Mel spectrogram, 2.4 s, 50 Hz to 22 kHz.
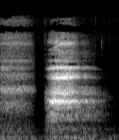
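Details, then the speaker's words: A slow, deep breath drawn in and let out without any cough, from an adult on day 14 of COVID-19 with a lingering cough that is improving. "there see i took a deep breath and i didn't cough this time so that's how i know i'm getting a little bit better or at least feels better"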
